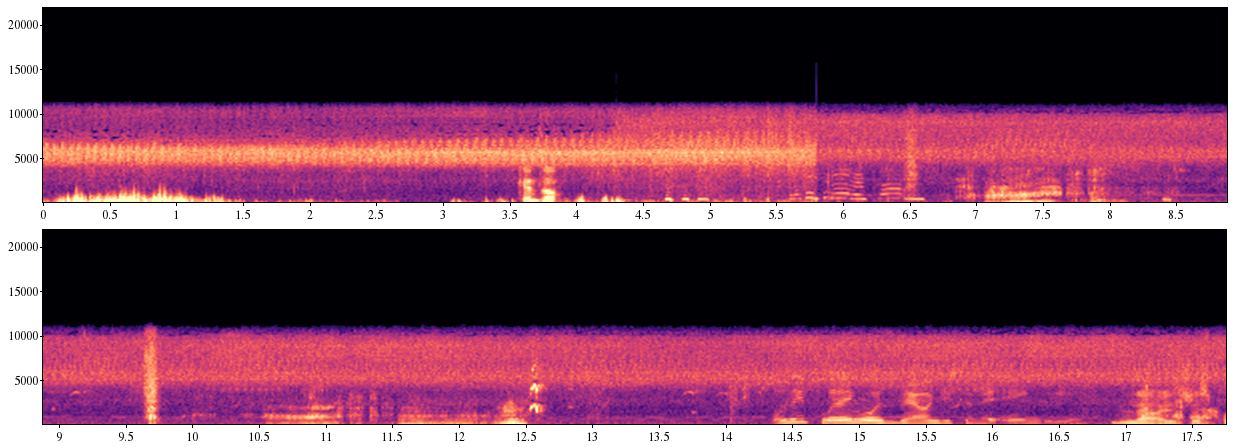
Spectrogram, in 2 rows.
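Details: Kishu x Shikoku puppies from one litter, 52 days old: short high wavering whines and yelps with rising and falling pitch, mostly in the second half, among scuffling and thumping sounds and a few low bursts.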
